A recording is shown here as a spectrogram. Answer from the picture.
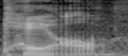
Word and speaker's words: Chaol: there's like this Captain of the Guard guy Chaol? Cuz I I assume it's like the old English spelling of jail. In the audio book they pronounce it Chaol.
